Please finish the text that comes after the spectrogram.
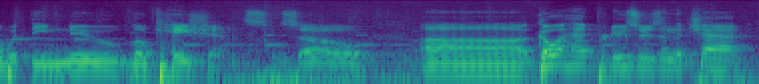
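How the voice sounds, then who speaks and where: A man hosts an improvised comedy casting show with a somewhat high voice. He talks in a rambling, conversational way and stays polite as he steers things along. Light music runs underneath. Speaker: host.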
